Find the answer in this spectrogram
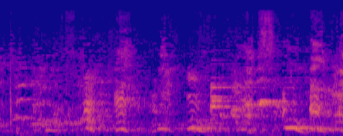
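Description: Men's voices making a string of short wordless vocal sounds, each rising and falling in pitch, coming about twice a second from about a second in.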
